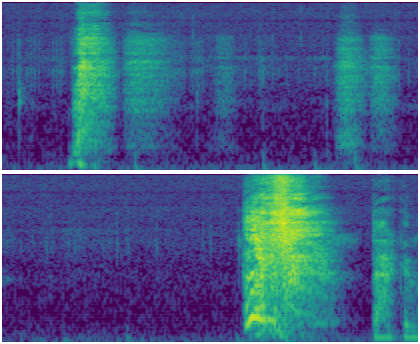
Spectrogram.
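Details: Adult male deliberately inducing sneezes, with stuffy voice: several catching in-breaths build to a loud, explosive sneeze with brief vocal sounds in a quiet room.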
